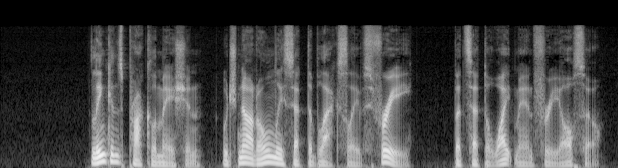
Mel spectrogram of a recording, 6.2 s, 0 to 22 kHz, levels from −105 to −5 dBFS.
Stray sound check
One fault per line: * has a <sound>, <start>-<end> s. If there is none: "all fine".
all fine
